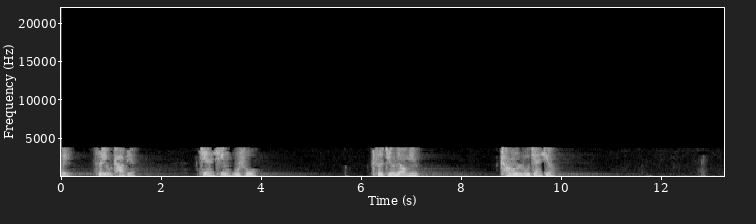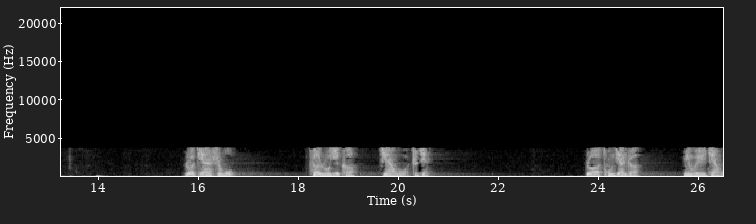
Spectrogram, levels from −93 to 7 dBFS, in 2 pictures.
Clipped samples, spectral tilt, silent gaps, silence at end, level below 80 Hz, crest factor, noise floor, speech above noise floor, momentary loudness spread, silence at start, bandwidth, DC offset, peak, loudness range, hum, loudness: under 0.1%; -10.5 dB/octave; none; 0 s; -36 dBFS; 20 dB; -72 dBFS; 55 dB; 12 LU; 0 s; 3.9 kHz; under 0.1%; -2 dBFS; 6 LU; none; -18 LUFS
